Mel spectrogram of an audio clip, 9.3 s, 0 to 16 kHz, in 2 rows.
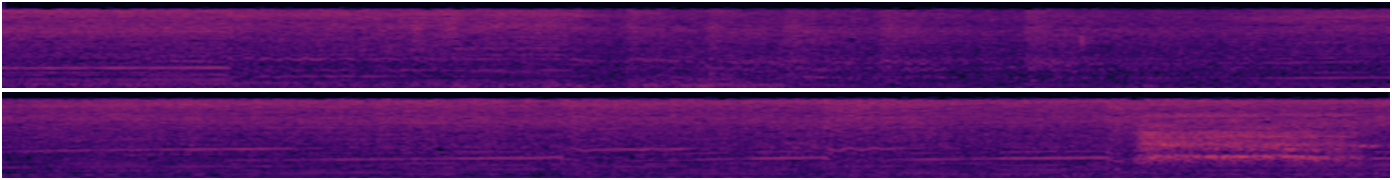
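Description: An F1 car engine in the racing game F1 2020, lapping Bahrain, holds a steady high whine with rising and falling gear sweeps and brief revving peaks, loud and continuous throughout.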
